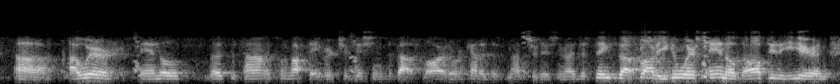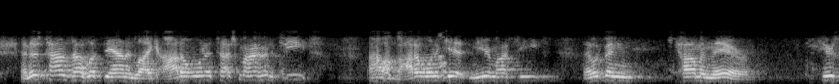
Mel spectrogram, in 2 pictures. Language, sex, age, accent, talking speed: English, male, 40-59, American, 245 wpm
